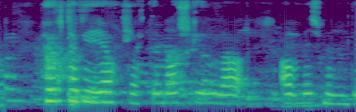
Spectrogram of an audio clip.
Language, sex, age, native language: Icelandic, female, 11, Icelandic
